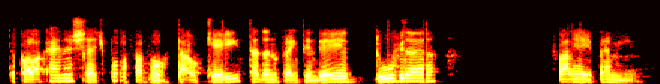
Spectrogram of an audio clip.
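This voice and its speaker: Speaking at a fairly slow pace, the man has a fairly low pitch with ordinary pitch variation. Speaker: essay writing teacher. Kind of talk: online live class. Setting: livestream with chat.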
